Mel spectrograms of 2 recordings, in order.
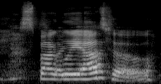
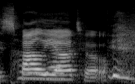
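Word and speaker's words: Sbagliato: like a Negroni with I heard the Italians say Spagliato. You're not supposed to pronounce the G, I guess. Spagliato with prosecco in it.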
